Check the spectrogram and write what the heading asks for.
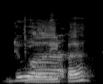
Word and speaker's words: Dua Lipa: Dua Lipa? – Thank you.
